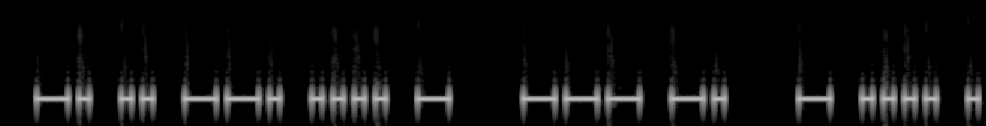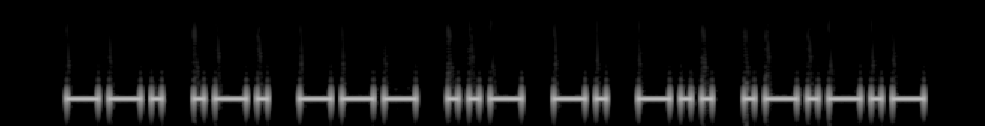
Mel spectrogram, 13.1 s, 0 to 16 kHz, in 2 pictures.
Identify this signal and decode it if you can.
Morse code, heard as a keyed tone, about 17 wpm, 700 Hz. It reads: NIGHT ON THE GROUND.
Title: Sentences from Top 1000 Words - Review Part 2 - 17wpm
